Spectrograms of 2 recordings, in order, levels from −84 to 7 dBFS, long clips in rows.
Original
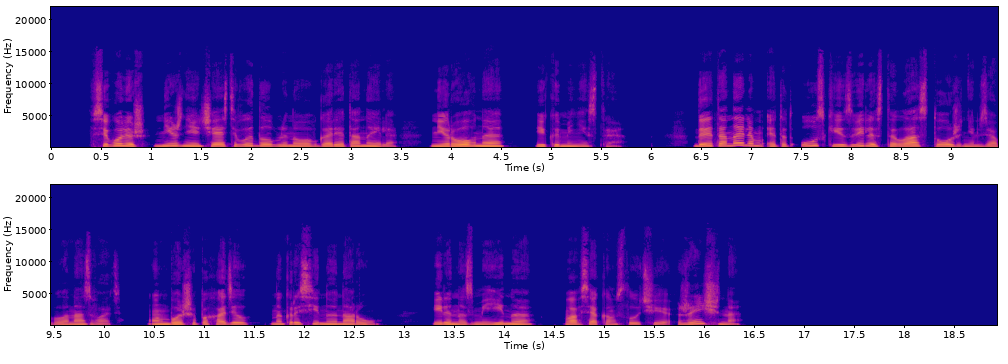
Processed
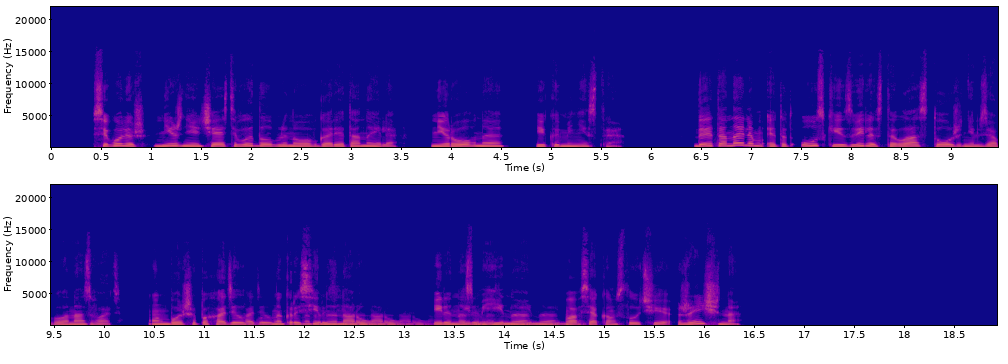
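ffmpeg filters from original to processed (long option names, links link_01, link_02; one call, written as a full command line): ffmpeg -i in.wav -filter_complex "[0:a]asettb=1/sr,asplit=3[link_01][link_02][link_03];[link_01]atrim=end=4.924[link_04];[link_02]atrim=start=4.92:end=7.6,asetpts=PTS-STARTPTS,afade=type=in:duration=0.004:curve=qsin,afade=type=out:start_time=2.676:duration=0.004:curve=qsin,aeval=exprs='(tanh(7.94*val(0)+0.2)-tanh(0.2))/7.94':channel_layout=same[link_05];[link_03]atrim=start=7.596[link_06];[link_04][link_05]acrossfade=duration=0.004:curve1=hsin:curve2=qsin[link_07];[link_07][link_06]acrossfade=duration=0.004:curve1=qsin:curve2=hsin,asplit=3[link_08][link_09][link_10];[link_08]afade=type=out:start_time=11.36:duration=0.02[link_11];[link_09]asplit=2[link_12][link_13];[link_13]adelay=281,lowpass=frequency=1200:poles=1,volume=-7dB,asplit=2[link_14][link_15];[link_15]adelay=281,lowpass=frequency=1200:poles=1,volume=0.37,asplit=2[link_16][link_17];[link_17]adelay=281,lowpass=frequency=1200:poles=1,volume=0.37,asplit=2[link_18][link_19];[link_19]adelay=281,lowpass=frequency=1200:poles=1,volume=0.37[link_20];[link_12][link_14][link_16][link_18][link_20]amix=inputs=5:normalize=0,afade=type=in:start_time=11.36:duration=0.02,afade=type=out:start_time=14.81:duration=0.02[link_21];[link_10]afade=type=in:start_time=14.81:duration=0.02[link_22];[link_11][link_21][link_22]amix=inputs=3:normalize=0,agate=range=-18dB:threshold=-51dB:ratio=16:detection=peak,equalizer=frequency=910:width_type=o:width=0.35:gain=-6,acompressor=threshold=-28dB:ratio=6,volume=-5.5dB" out.wav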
